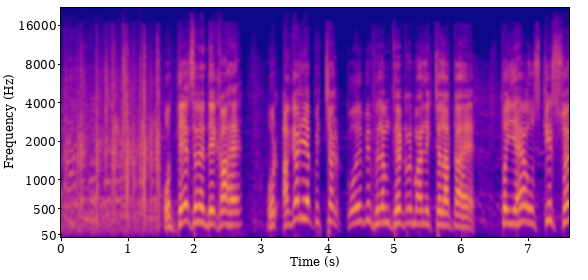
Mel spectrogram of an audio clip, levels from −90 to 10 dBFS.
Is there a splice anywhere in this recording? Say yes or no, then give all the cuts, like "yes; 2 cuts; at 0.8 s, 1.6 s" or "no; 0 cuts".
yes; 1 cut; at 1.4 s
